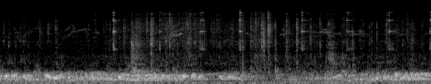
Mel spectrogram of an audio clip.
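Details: Cooing chorus of breeding pigeons during feeding time, low rolling coos repeated rapidly and irregularly, mixed with tapping and pecking clicks.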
